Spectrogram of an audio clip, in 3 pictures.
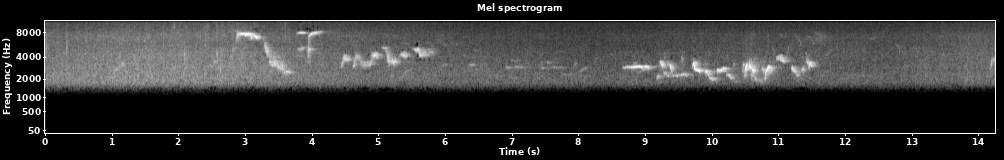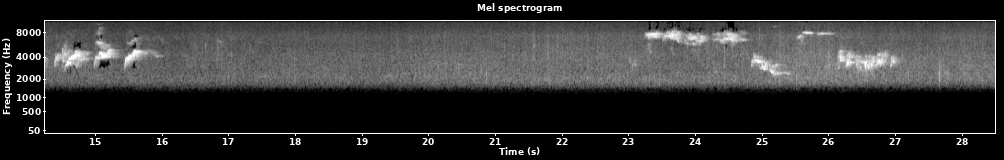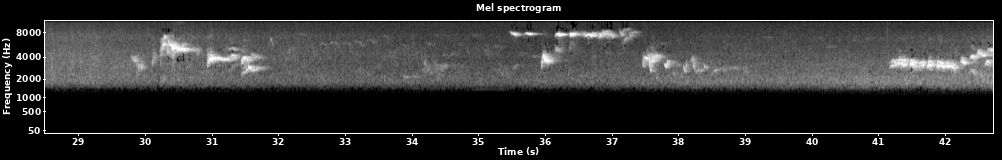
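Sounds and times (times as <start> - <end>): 
European robin singing: 2.4 - 11.7, 14.2 - 16.1, 23.0 - 27.1, 29.8 - 32.1, 32.7 - 39.1, 41.2 - 42.7.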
